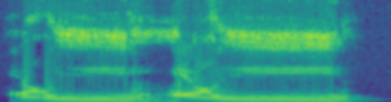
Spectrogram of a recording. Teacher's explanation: آئین کے مخرج سے نکالنا ہے آئین کو. واؤ مدہ ہے، ایک الف کی مقدار اس کو لمبا کریں گے. عو، آئین واؤ پیش عو، عو.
